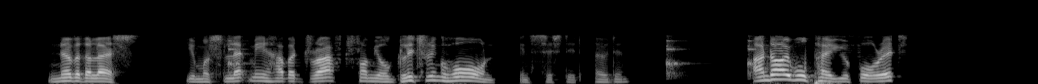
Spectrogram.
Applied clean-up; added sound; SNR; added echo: classical method spectral subtraction.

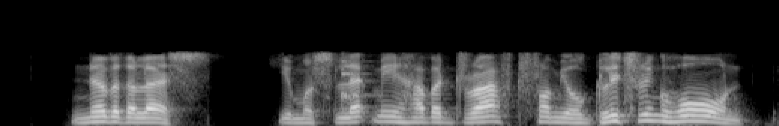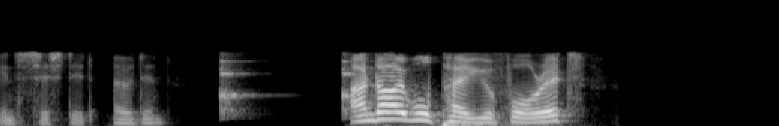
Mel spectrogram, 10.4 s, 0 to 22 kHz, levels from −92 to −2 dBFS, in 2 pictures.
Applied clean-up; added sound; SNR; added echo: none; Bowed string instrument; 17 dB; none.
